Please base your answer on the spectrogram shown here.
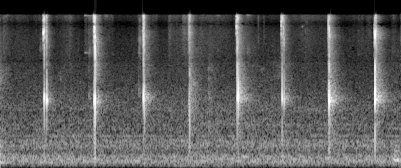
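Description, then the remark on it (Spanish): Eight crisp finger snaps, made to come out of a self-healing practice, land at a steady, even rhythm, each a sharp bright click standing out clearly over a faint background hiss, with no talking. “Después de hacer los chasquidos, ¿ok?”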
